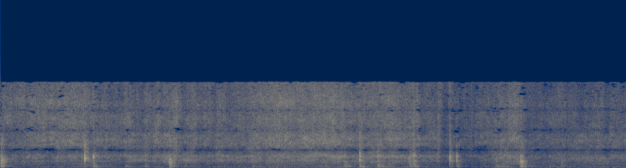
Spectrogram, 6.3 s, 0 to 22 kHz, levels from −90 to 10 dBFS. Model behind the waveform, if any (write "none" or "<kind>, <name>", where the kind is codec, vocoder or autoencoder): codec, HILCodec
